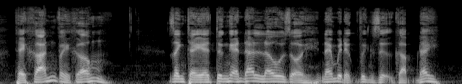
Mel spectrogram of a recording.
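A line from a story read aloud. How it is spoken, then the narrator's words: Loud laughter. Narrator (Vietnamese): Ông Bá cười lớn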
